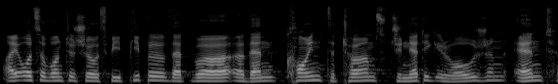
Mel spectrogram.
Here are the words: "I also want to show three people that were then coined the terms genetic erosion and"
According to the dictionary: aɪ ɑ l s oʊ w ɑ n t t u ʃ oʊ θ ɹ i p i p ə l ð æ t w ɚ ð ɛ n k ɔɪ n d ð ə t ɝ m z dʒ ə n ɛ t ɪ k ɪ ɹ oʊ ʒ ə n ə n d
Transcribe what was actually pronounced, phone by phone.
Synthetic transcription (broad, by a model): aɪ ɑ l s oʊ w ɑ n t t u ʃ oʊ θ ɹ i p i p l ð æ t w ɚ ð ɛ n k ɔɪ n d ð ə t ɝ m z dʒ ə n ɛ t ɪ k ɪ ɹ oʊ ʒ ə n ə n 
